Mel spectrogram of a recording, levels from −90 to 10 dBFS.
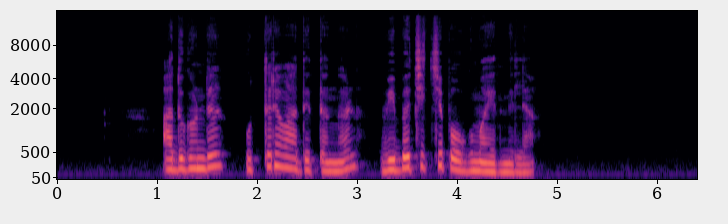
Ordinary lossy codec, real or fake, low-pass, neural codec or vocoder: none; real; 14.4 kHz; none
